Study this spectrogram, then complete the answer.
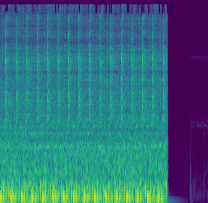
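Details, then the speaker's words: Royal Enfield Classic with a tik-tik noise: a sharp, even tick six or seven times a second over the idle thump; hydraulic lifter problem found with excessive valve guide play, a worn piston and a valve seat issue. "इसके head block हम open कर दिए क्योंकि इसका hydraulic problem था main तो यह देखिए इसका पिस्टन स्टन भी बहुत ज्यादा खराब स्थिति में है"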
